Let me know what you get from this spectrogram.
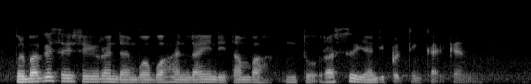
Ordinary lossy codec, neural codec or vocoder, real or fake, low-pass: Opus, 24 kbps; none; real; 5.4 kHz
